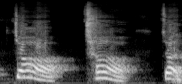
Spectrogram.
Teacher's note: জিহ্বার মাঝামাঝি অংশটুকু আমাদের তালুকে, ছাদকে ছুঁয়ে দিচ্ছে, ছাদকে। আর মিডিল মানে একবারে প্রারম্ভিক অংশে, তালব্য বর্ণগুলো প্রারম্ভিক অংশে উচ্চারণ করবেন।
